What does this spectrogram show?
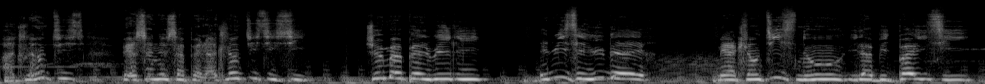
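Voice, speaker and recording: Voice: mid-range voice, a little slow, warm tone, close to an everyday voice. A performer voicing a friendly, naive, anxious talking fish in a cartoon, simple and earnest. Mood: puzzled. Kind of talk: cartoon dub in French. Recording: music behind the voice.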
